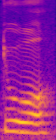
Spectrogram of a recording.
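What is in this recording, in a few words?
"duel", US English; pronunciation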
